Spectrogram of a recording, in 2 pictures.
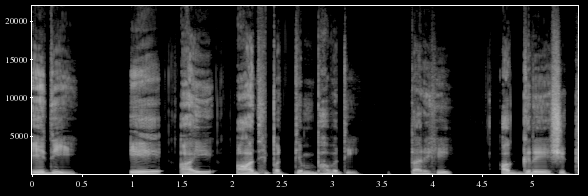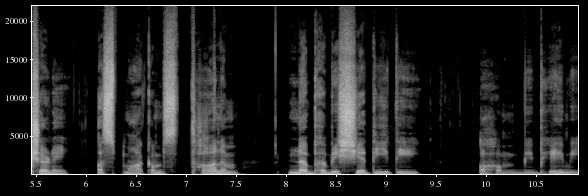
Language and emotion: Sanskrit, fearful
